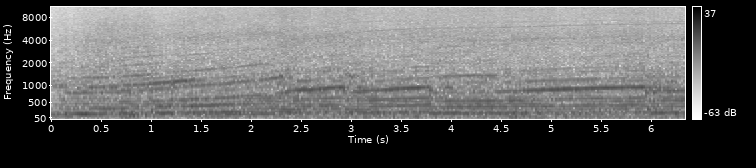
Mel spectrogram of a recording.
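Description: A racing car engine screams at high revs, climbing in pitch and dropping briefly at each gear change.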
